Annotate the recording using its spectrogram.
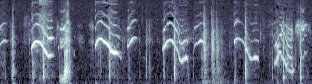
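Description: A series of high-pitched squeaks, about nine of them, each rising and then falling in pitch. They come about one and a half times a second and turn into a quicker flurry near the end.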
